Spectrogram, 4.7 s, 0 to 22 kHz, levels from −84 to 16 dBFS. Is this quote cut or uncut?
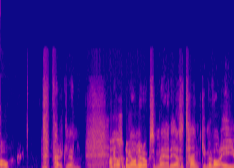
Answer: uncut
